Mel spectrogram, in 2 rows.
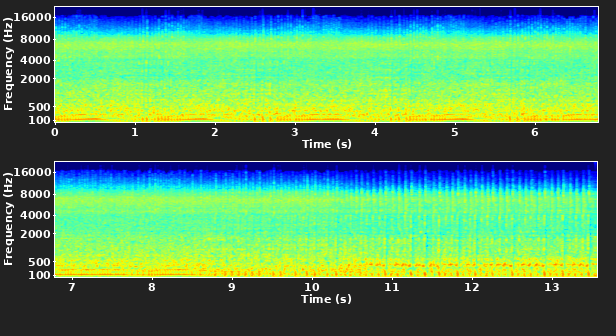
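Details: Briggs & Stratton 350 Classic mower engine note swings up and down every second or so, steady hunting, after replacing governor springs and carb diaphragm and gasket; cause is a cracked fuel tank under the carburetor joint.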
